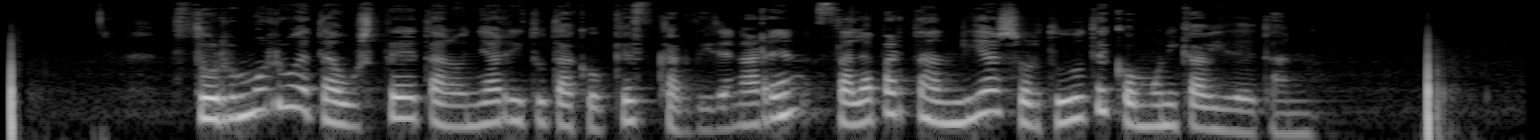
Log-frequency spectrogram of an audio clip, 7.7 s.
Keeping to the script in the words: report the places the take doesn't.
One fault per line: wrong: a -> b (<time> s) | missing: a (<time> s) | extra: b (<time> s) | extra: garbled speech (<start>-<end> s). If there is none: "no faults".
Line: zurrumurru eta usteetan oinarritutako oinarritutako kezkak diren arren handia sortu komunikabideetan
missing: oinarritutako (3.0 s)
extra: zalaparta (4.2 s)
extra: dute (5.5 s)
